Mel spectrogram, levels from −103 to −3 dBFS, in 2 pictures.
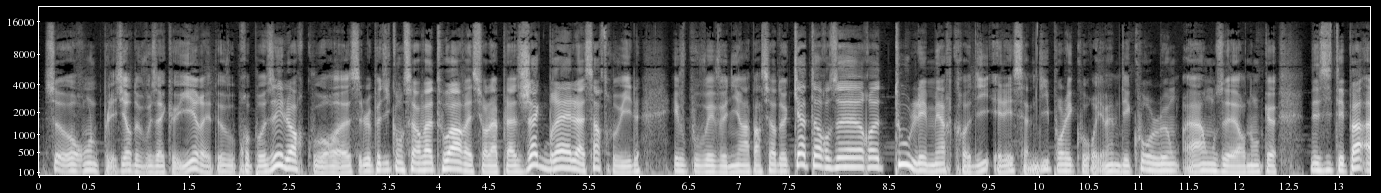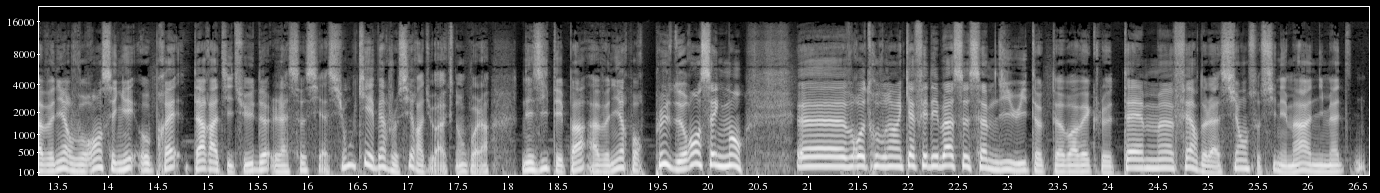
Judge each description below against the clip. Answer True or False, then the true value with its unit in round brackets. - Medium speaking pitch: False (130 Hz)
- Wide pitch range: True (7.4 semitones)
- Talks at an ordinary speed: True (210 wpm)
